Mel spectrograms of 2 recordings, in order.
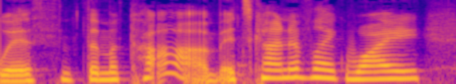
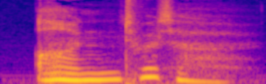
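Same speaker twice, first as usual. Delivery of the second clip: mock dramatic delivery with dramatic pause. Mocking a co-host's sign-off: imitating a dramatic pause. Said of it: "did this dramatic pause of".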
